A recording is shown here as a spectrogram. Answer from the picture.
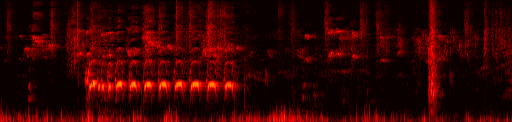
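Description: Zebra dove (perkutut) cooing: a quick run of about nine evenly spaced notes, lasting about two seconds and starting about a second in, over low rustling noise.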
